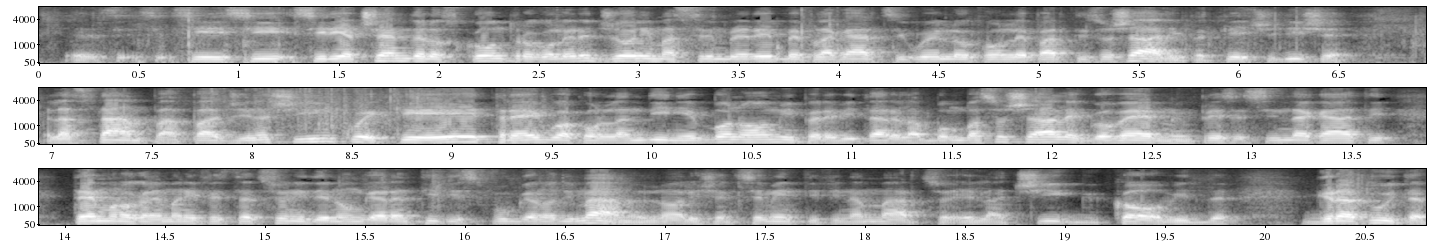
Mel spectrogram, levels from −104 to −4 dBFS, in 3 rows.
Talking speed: 180 wpm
